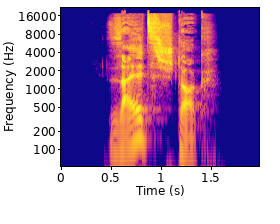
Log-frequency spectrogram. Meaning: salt dome
- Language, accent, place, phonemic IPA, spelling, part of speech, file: German, Germany, Berlin, /ˈzalt͡sʃtɔk/, Salzstock, noun, De-Salzstock.ogg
